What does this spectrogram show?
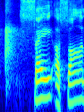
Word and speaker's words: Sayasan: Sayasan. That's how you spell her last name. Sayasan. Look at that. Isn't that great? Say Asan, is that how you say it? Yeah, Sayasan.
